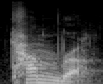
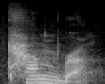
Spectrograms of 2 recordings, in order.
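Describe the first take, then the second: First: The middle vowel is dropped entirely. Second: The same.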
